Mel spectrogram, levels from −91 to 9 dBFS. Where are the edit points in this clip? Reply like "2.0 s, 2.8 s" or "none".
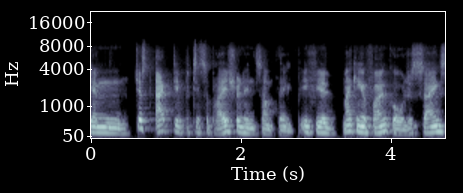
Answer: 2.7 s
